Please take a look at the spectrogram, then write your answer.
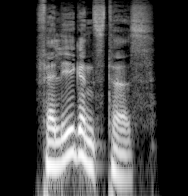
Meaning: strong/mixed nominative/accusative neuter singular superlative degree of verlegen
- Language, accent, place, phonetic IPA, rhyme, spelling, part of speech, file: German, Germany, Berlin, [fɛɐ̯ˈleːɡn̩stəs], -eːɡn̩stəs, verlegenstes, adjective, De-verlegenstes.ogg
